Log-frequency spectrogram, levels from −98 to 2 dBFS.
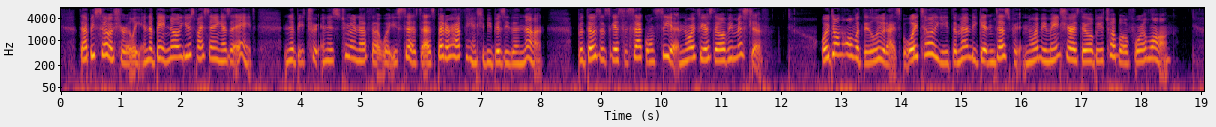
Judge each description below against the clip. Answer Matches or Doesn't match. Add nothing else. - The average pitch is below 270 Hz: Doesn't match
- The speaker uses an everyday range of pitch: Matches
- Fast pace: Matches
